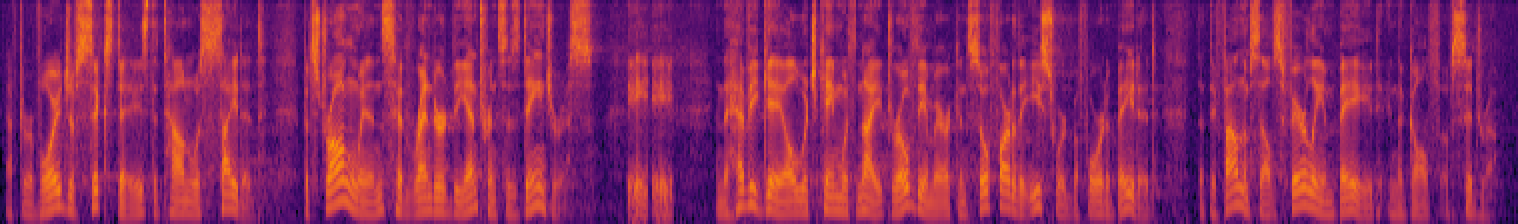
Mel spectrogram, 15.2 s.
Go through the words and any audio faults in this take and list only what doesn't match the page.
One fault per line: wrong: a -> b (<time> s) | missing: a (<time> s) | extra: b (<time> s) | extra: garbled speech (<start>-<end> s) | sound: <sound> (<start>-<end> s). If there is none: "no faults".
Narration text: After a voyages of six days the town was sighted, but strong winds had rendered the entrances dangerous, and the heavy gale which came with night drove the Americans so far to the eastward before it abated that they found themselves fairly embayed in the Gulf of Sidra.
wrong: voyages -> voyage (0.3 s)
sound: laugh (6.3-6.7 s)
